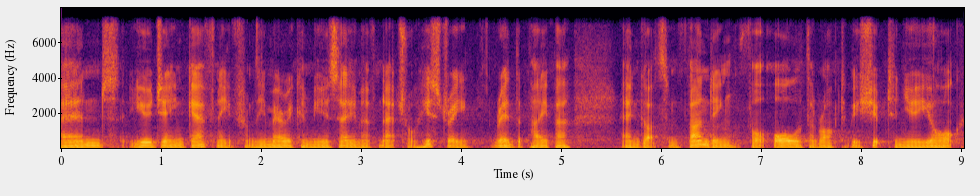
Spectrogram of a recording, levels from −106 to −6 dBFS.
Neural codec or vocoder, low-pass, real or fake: none; 7.2 kHz; real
